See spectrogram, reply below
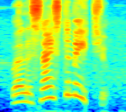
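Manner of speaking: put-on Welsh accent. Narrator voicing a woman greeting the player's character, in a Welsh accent. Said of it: "I'm giving her a Welsh accent".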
